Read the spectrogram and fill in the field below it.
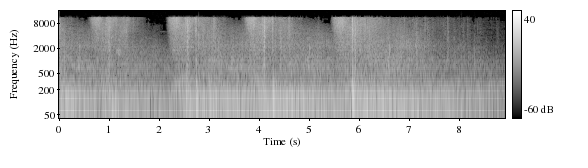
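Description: Confringo fire-blast spell in the Hogwarts Legacy video game, bursting in a series of loud booming explosions with rumbling tails over a dense game soundscape.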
